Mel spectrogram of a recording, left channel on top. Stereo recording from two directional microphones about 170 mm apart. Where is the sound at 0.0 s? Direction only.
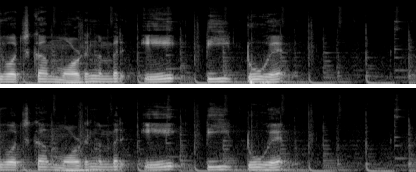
30° left (ahead or behind); by 2.9 s 15° left (ahead or behind).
